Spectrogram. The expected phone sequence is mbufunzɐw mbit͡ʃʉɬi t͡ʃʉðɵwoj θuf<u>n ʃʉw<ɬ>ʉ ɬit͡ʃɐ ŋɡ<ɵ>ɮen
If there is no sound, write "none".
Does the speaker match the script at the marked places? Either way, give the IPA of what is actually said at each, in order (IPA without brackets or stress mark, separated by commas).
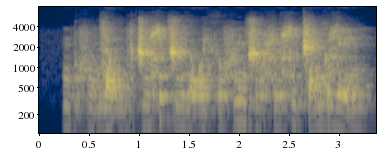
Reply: ʉ, ɬ, ɵ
